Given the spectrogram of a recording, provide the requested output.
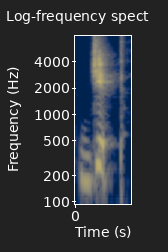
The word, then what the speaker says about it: gyp: But I say it right like Jib. Yeah. Jip. Jip. Oh, JIP. Yeah. Jip. Rock. Jip.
